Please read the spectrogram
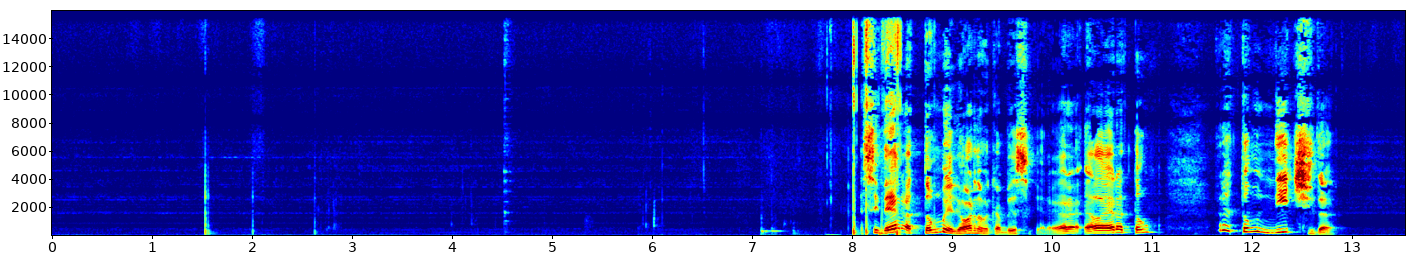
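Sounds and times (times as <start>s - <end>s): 
person swallowing water: 2.6s - 3.0s, 5.9s - 6.2s, 7.1s - 7.6s
cup or bottle clicking and knocking while handled: 7.1s - 8.6s
speech: 8.2s - 12.9s.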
